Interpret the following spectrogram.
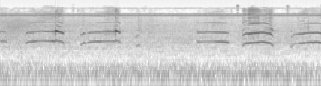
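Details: Desperate cries of baby monkey Briar wanting milk: level, whistled wails that rise slightly and drop at the end, about one per second, with a pause before louder, more bent cries, all over low rumbling noise.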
